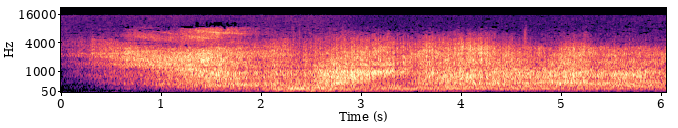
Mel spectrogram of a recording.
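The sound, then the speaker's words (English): A low aircraft traveling fast roars overhead as it approaches to land, its engine noise swelling quickly to a loud, broad rumble and holding steady as it passes over, with no voices present. “Number two was pretty low and traveling fast, too.”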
